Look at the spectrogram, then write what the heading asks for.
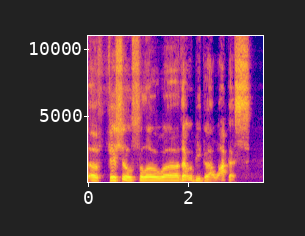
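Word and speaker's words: Glawackus: So that would be Glowacus, because the accent is on the second to last syllable in Latin languages. So it's Glowacus.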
